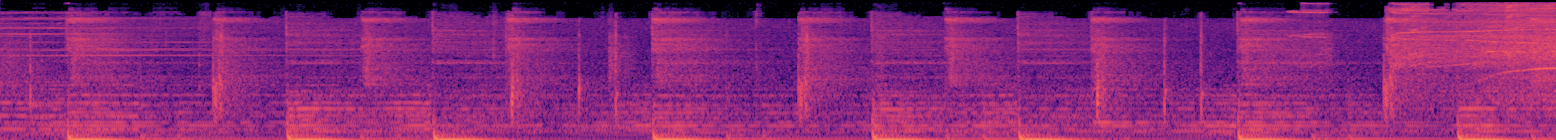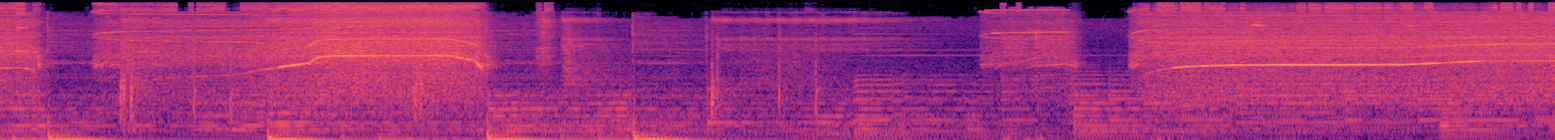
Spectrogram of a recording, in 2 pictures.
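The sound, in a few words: impact driver removing doorknob latch screws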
